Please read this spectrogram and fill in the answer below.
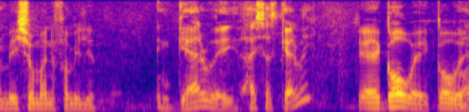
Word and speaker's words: Galway: Das ist ein A, oder? Galway. Ah, ich kann es dir gar nicht genau sagen, wieso, aber es wird auf jeden Fall Galway ausgesprochen.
